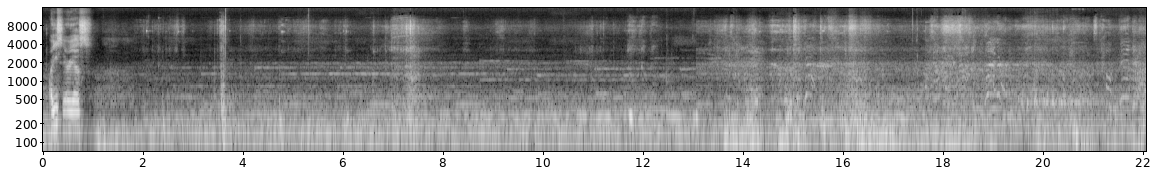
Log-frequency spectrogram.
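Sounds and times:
voices in dialogue: 20.9s - 22.0s.

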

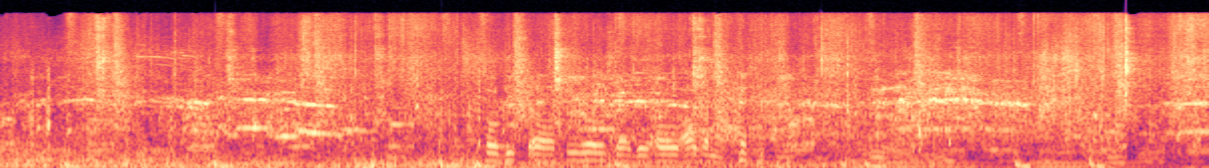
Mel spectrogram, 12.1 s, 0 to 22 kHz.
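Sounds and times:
roosters crowing: 0.0s - 12.0s.

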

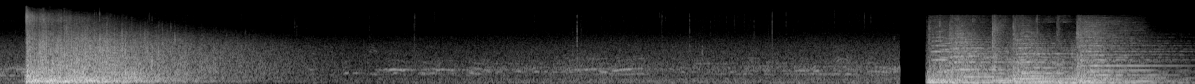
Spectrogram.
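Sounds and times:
fire crackling: 0.0s - 10.9s
explosion rumbling blast: 0.2s - 3.1s.

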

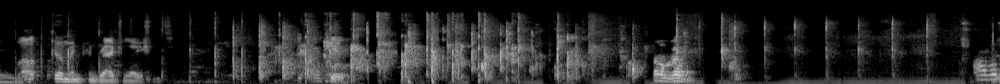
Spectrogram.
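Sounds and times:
people clapping: 0.2s - 9.5s.

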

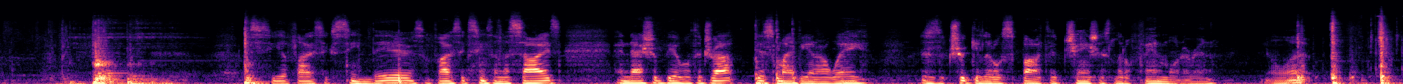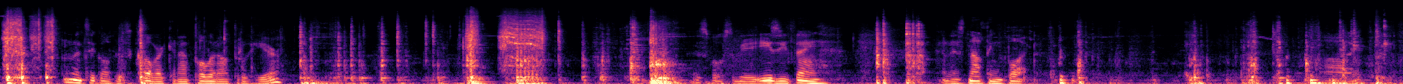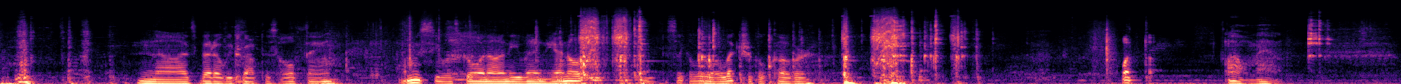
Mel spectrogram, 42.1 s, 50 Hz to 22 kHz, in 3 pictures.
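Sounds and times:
cordless drill running: 19.0s - 19.6s, 36.8s - 37.0s.

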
